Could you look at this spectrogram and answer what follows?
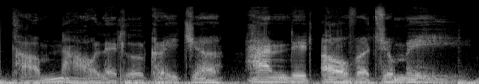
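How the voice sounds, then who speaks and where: A man does a put-on character voice at a very deep, low pitch. He speaks very slowly over loud background noise. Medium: game stream. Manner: domineering, contemptuous.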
